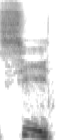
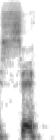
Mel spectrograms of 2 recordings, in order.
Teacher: Both the E and I are high, they are front, and so high front sounds, both of them. And then the E is tense and the I is lax.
